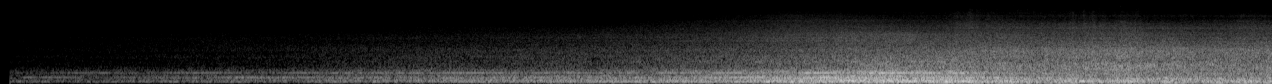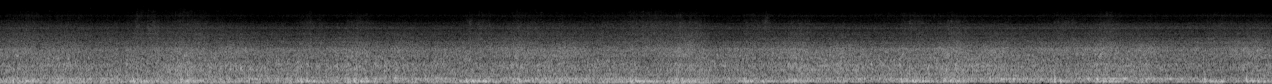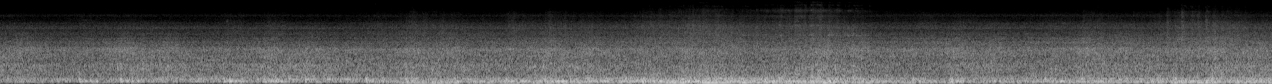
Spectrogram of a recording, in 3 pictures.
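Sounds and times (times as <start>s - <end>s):
freight train driving by: 1.4s - 38.1s.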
